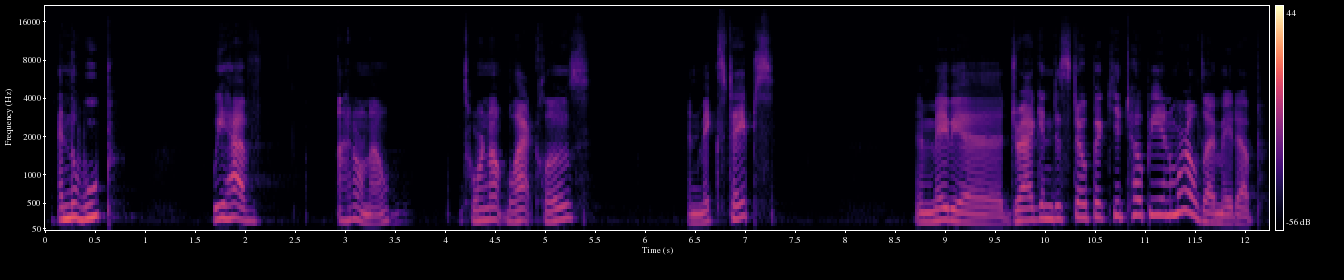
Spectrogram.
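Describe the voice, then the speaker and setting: A middle-aged woman hosting a solo podcast, musing in a wry, self-questioning way. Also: on the low side. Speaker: podcast host. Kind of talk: scripted essay reading, then casual rambling solo podcast talk.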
